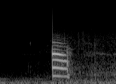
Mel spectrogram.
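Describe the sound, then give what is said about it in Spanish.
Kitten meowing once, a short, clear, tonal mew that stands out sharply against an otherwise quiet background. “le dices a ese gatito que se haga para allá”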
